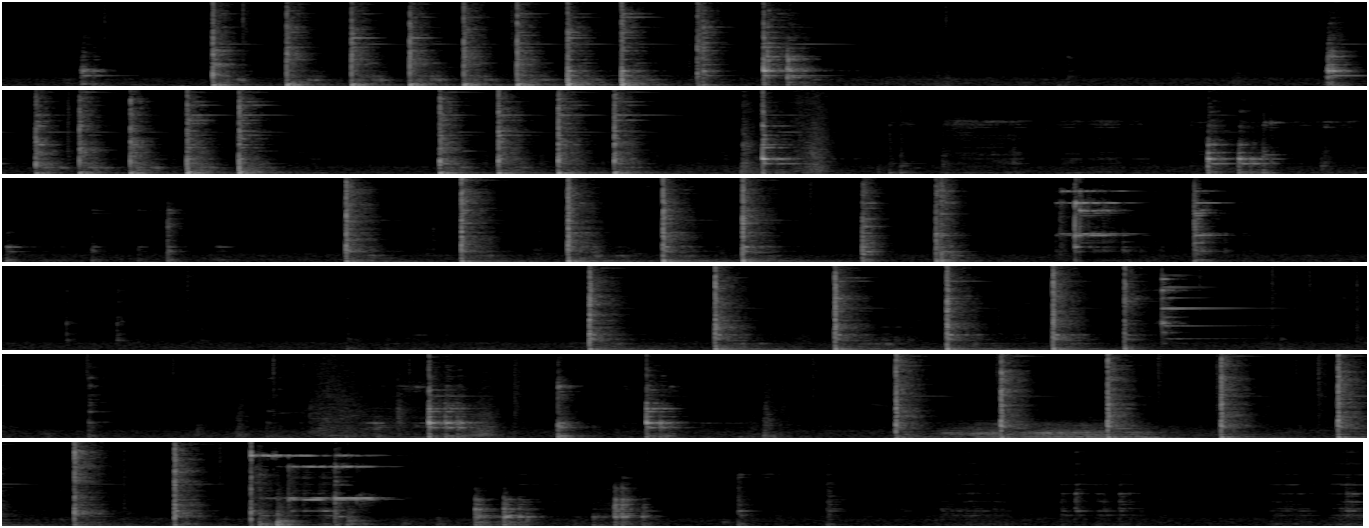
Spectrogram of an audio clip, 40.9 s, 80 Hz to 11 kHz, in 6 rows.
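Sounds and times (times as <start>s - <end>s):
hammer striking iron on anvil: 1.0s - 4.2s, 6.7s - 8.3s, 9.0s - 10.8s, 15.4s - 19.9s, 23.4s - 26.8s, 31.8s - 36.1s.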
